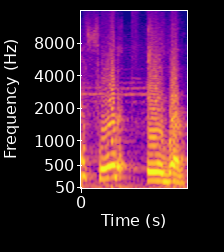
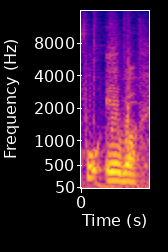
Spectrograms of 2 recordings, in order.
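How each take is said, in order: First: "forever" drawn out slowly as two pieces, for + ever; mistaken pronunciation. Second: "forever" said as one smoothly joined word; correct pronunciation. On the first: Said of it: "जो कि गलत है". ("forever" का गलत उच्चारण, धीरे-धीरे तोड़कर) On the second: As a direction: say "forever" the taught way, run together. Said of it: "इसका प्रोनंसिएशन होता है". ("forever" का सही, जुड़ा हुआ उच्चारण) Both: Shown as a demonstration.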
